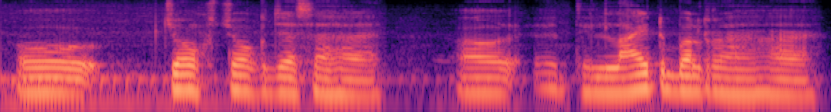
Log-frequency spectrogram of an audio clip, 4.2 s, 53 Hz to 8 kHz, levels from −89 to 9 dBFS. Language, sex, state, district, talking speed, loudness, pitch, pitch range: Hindi, male, Jharkhand, Palamu, 160 wpm, -18 LUFS, 130 Hz, 120-140 Hz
